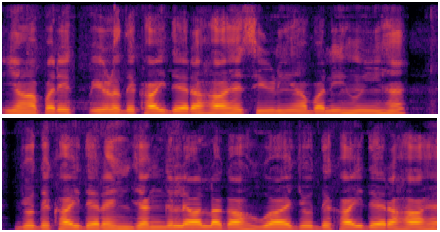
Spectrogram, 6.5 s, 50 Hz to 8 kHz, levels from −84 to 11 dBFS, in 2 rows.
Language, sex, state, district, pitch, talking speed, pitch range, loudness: Hindi, male, Maharashtra, Pune, 135 Hz, 240 wpm, 130-135 Hz, -18 LUFS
